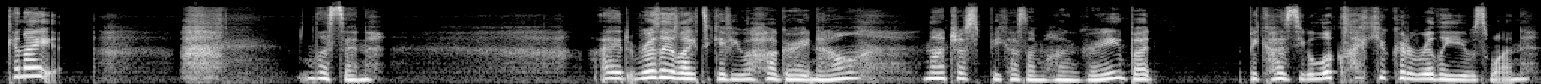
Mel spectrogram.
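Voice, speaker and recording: High-voiced, affectionate succubus girl, acted by a woman. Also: no echo. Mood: concerned, gentle. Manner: coaxing, halting, expressive. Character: affectionate, playful succubus roommate, young-sounding, eager to cuddle. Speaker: streamer performing scripted roleplay. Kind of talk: ASMR roleplay, spoken to the listener.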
